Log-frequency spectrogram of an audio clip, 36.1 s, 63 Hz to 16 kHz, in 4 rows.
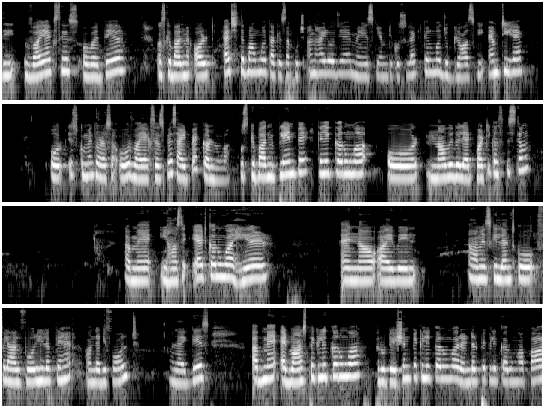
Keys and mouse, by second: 2.6 click, 3.7 alt+h, 6.0 click, 7.0 click, 9.6 click, 10.7 g, 13.1 middle click, 16.3 click, 17.0 click, 17.6 click, 18.1 click, 18.7 click, 20.7 click, 22.4 click, 24.9 click, 26.3-28.1 drag, 28.9 ctrl+z, 32.3 click, 33.7 click, 34.7 click, 35.7-36.0 drag.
